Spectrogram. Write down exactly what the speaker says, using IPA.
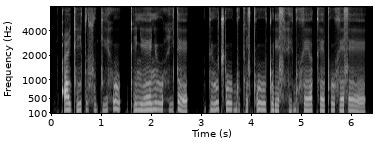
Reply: qʼ iː kʼ i t ṳ sʷ i̤ kʲ e̤ h u | kʼ i lʲ eː lʲ uː h i̤ t e | kʲ uː t͡ʃʼ uː ɡ ṳ kʼ i s kʼ uː tʷ ɤ ɾʲ e s h e̤ ɡ ṳ x eː ə̯ kʰ e pʰ u x e s eː

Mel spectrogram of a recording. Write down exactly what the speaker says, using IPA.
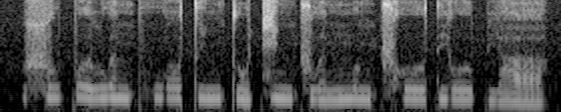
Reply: ʂ u˨˦ p ɤ˥˨ l w ə˥˨ n pʰ w ɔ˦ t̪ i˨˦ ŋ t̪ ṵ˨˩ t͡ɕ i˥˨ ŋ ʈ͡ʂ w ə˨˦ n m ʊ˥˨ ŋ ʈ͡ʂʰ o˦ ʊ̯ t̪ j o˦ ʊ̯ p j ä̰˨˩

